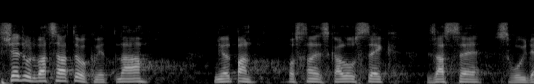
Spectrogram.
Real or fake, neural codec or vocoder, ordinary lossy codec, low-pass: fake; codec, 16 kHz, 4.8 kbps, FACodec; AAC, 64 kbps; 7.2 kHz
